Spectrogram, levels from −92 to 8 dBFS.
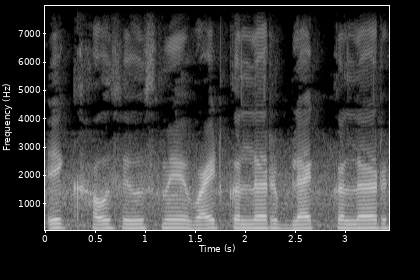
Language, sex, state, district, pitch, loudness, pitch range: Hindi, male, Maharashtra, Washim, 140 Hz, -17 LUFS, 135-140 Hz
